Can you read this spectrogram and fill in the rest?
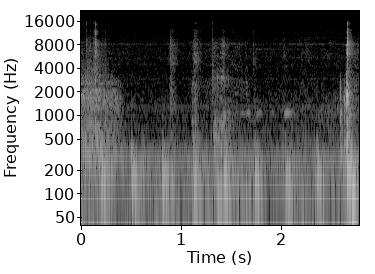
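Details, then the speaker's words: Audio Innovations 800 Mk1 25 W class A tube power amp, first power-up after modification: soft rhythmic low-frequency bloop/thump about three per second over faint hum from the rear speaker; source unknown. "you can hear this it's some bloop going on and two to 250. can you hear it this is from the rear speaker"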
